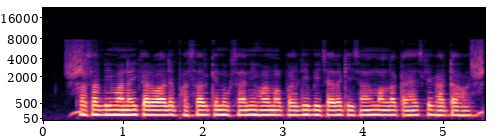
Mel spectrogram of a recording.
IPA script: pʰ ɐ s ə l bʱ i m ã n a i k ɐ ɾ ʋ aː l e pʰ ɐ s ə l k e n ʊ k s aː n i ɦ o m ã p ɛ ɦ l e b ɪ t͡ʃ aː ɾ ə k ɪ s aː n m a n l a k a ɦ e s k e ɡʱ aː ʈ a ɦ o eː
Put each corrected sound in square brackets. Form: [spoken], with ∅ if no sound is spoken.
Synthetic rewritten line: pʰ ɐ s ə l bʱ i m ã n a i k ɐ ɾ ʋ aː l e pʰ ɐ s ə l k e n ʊ k s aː n i ɦ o m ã p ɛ ɦ l [i] b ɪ t͡ʃ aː ɾ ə k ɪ s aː n m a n l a k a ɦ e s k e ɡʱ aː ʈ a ɦ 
